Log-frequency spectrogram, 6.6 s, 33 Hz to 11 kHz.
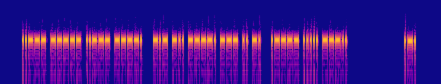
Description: Morse code, heard as a keyed tone, about 53 wpm, 700 Hz. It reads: 2029 KD9OIN 158 R
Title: Worked All Europe DX Contest - QTC Exchange - 50wpm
